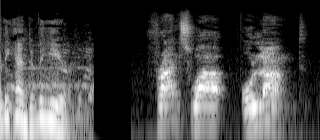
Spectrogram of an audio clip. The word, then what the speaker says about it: François Hollande: François Hollande, or as Americans would say, Francois Holland, that would be the typical American pronunciation, is the new president of France.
